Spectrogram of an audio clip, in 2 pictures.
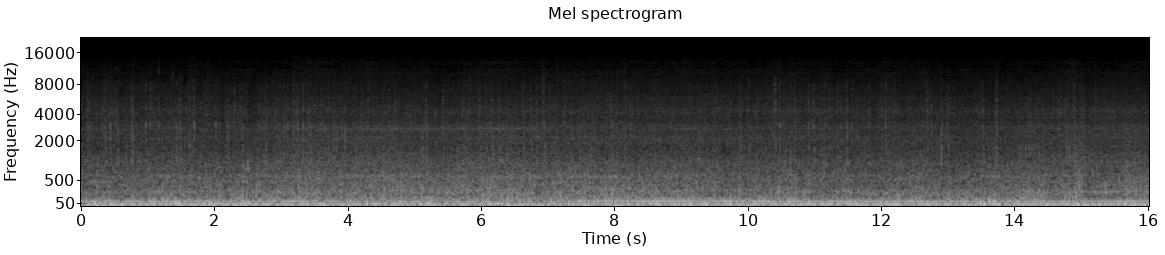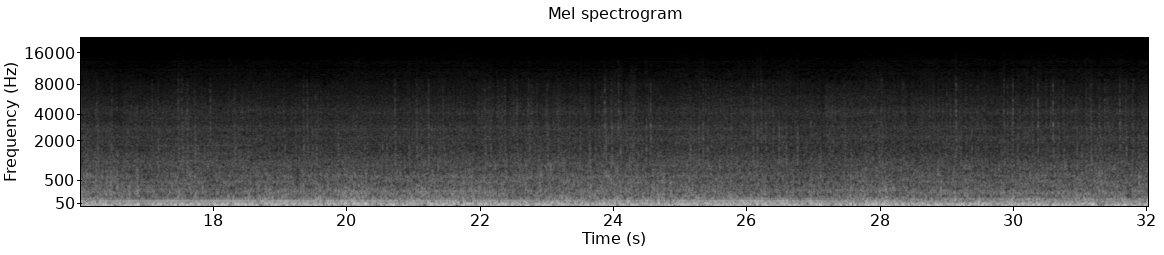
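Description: BMW R1200GS boxer-twin engine running steadily while riding over a gravel road, with a heavy low rumble that never lets up.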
